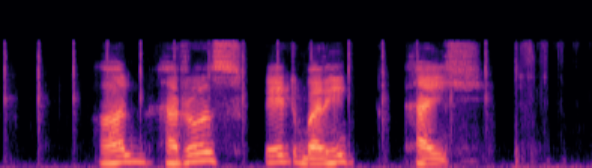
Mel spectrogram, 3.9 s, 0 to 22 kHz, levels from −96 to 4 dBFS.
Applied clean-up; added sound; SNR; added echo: neural diffusion model UNIVERSE++.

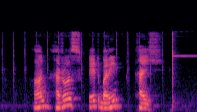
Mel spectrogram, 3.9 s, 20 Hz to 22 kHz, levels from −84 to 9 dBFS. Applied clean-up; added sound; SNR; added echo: none; Clock; 18 dB; none.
